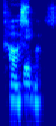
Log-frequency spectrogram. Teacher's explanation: Yes, it's just a straight S. It's not a buzzy S.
